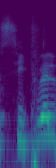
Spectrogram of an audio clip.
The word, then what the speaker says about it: SQL: में बोलते हैं मैं इसको सीक्वल बोलूंगा सीक्वल का मतलब होता है एस क्यूएल यानी इसका अगर फुल फॉर्म जानना है तो आपको स्ट्रक्चरर्ड क्वेरी लैंग्वेज क्या है सर?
